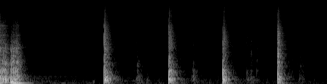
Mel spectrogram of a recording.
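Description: A hand taps a loudspeaker cone with sharp knocks.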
